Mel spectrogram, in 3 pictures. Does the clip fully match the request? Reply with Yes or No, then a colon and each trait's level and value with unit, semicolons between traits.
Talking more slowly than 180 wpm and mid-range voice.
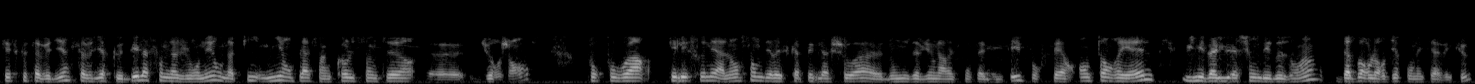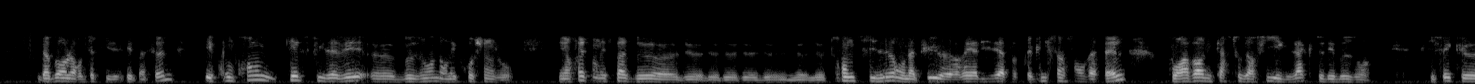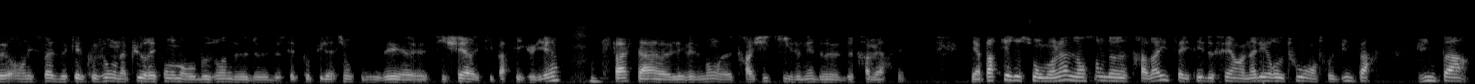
No: fast, 220 wpm; medium, 150 Hz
